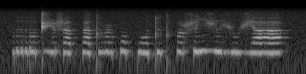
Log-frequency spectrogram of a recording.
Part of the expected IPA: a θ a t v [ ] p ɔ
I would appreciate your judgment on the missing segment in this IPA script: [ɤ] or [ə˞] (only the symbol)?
ə˞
